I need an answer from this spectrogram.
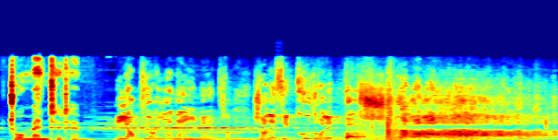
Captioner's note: man shouting in French; men laughing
